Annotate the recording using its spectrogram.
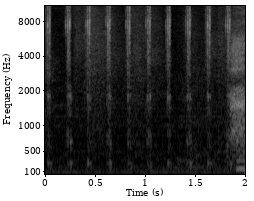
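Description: Faint, fast ticking of a 60-second countdown clock sound effect, about five even ticks a second.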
